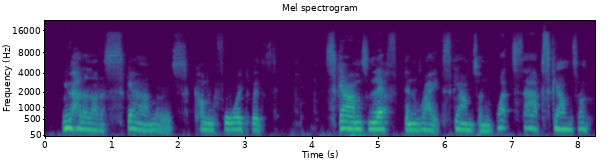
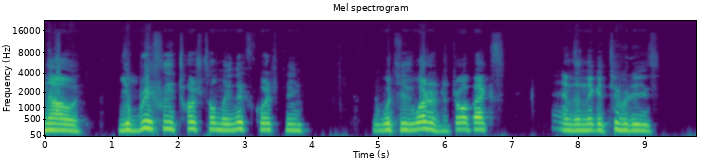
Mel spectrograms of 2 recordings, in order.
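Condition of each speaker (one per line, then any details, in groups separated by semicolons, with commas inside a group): No condition
Cerebral palsy; with developmental delay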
